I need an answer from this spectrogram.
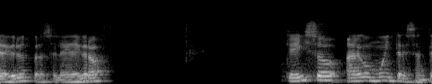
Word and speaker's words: de Groot: investigación que hizo un matemático, Adrián de Groot, se escribe de Groot, pero se lee de Groot, que hizo algo muy interesante.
